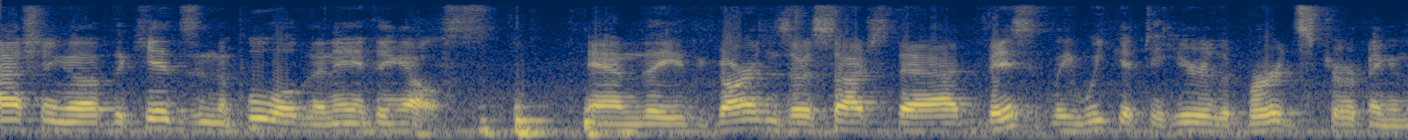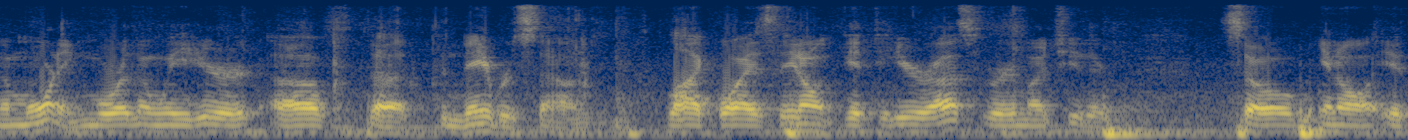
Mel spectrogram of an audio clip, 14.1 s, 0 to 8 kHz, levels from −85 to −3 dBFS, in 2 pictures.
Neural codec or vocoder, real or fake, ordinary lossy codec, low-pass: none; real; MP3, 64 kbps; 7.2 kHz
